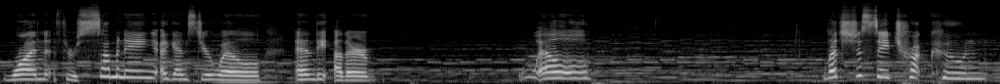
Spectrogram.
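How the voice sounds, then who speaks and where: A woman's voice: high voice, drawn-out words, long pauses, faint music behind. A woman hosting a cooking video in a casual, chatty way. She sounds congested from allergies. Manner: chatty, relaxed, talks while cooking. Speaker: cooking channel host. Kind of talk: casual cooking vlog narration.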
